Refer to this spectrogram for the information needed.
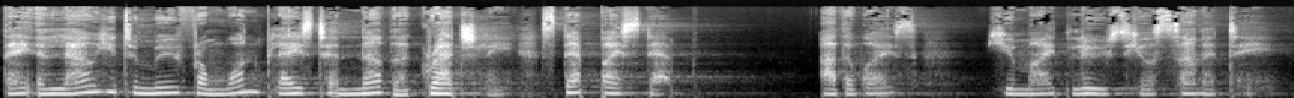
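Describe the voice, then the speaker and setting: An actress playing a mysterious, sorrowful young spirit in a video game, speaking in a hushed, solemn, airy whisper. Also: female voice, medium pitch, slightly rough. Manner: slow, hushed, solemn delivery. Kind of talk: video game character voice acting. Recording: long cavernous reverb.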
